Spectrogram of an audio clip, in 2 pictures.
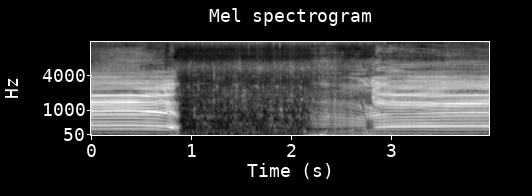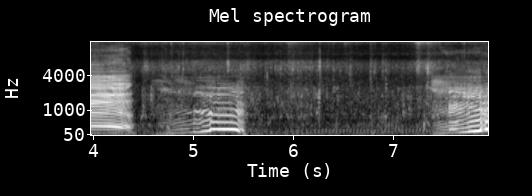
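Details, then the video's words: Thirsty cows in a herd during hot weather mooing repeatedly: a falling low moo, a long two-second bellow, a short rising call, then another moo beginning, separated by quiet pauses. "Kawanan Sapi Kehausan Saat Cuaca Panas, Funny Cow, Sound Cow"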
